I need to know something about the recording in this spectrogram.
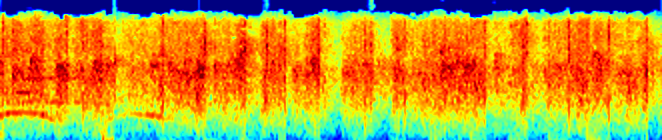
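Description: A crowd claps steadily for several seconds, dense and continuous applause filling the room with a bright, crackling wash of many hands, with a faint whistle near the start.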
